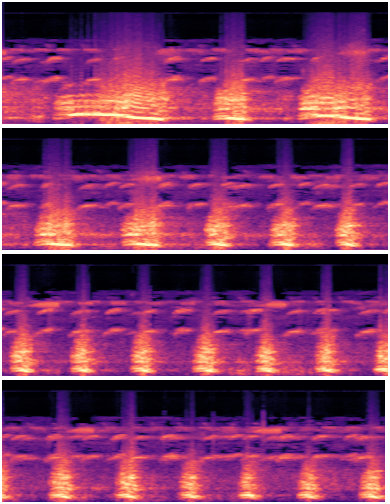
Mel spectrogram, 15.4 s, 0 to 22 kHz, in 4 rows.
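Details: Lion at Nkorho, recorded 3 March 2008, giving a full roar: two long, deep moaning roars that fall in pitch, then a long run of short, low grunts spaced about every half second and slowly fading, over steady high insect buzzing.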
